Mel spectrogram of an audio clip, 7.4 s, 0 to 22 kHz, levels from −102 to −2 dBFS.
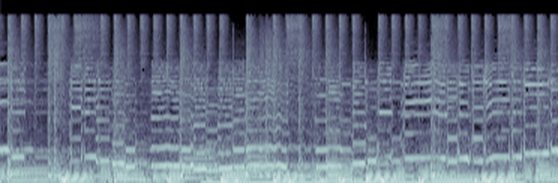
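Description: A DC step shifts the audio's zero line at 2.68 s and holds until 6.99 s. The offset is about -26 dBFS. Each jump is heard as a low thump while the sound continues unchanged.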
